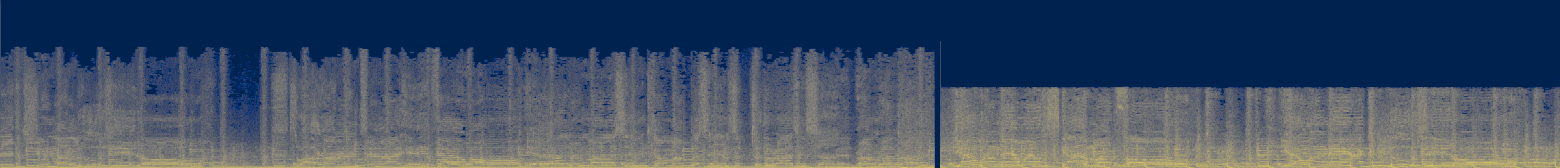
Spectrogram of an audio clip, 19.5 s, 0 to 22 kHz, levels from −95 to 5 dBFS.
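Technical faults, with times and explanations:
11.67–19.51 s, input switched to a poorer device: after an 80 ms gap, the sound dulls, with nothing above 10.5 kHz and faint new background noise, likely another microphone taking over.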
